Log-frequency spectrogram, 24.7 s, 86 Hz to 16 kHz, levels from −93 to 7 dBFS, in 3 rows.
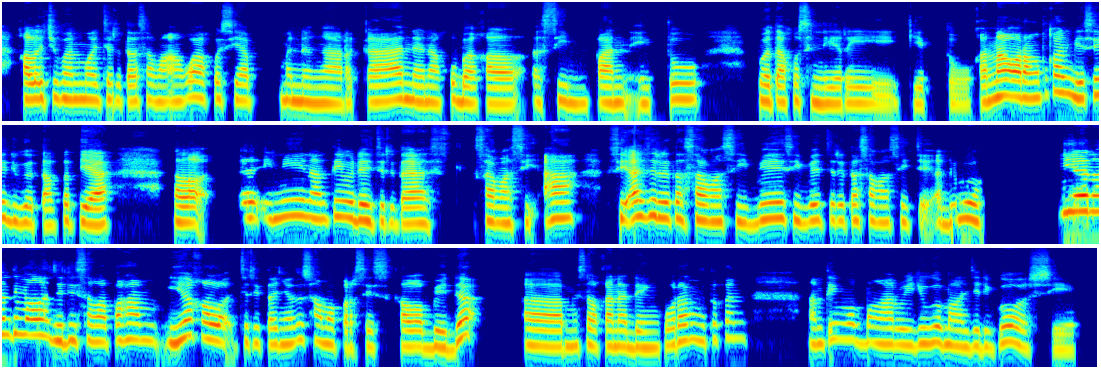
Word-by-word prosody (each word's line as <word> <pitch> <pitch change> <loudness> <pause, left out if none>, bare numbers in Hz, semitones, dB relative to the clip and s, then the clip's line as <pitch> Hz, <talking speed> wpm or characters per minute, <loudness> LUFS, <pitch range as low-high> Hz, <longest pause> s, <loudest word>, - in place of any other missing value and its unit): kalau 225 -1 +5
cuman 235 -2 -1
mau 225 - 0
cerita 210 -3 -3
sama 205 -2 -3
aku, 205 - -3
aku 235 0 -7
siap 215 -2 -4 0.2
mendengarkan 200 +2 0
dan 200 -1 -1
aku 195 +4 -7
bakal, 185 -2 0
eee, 200 - -8
simpan 195 -1 -2
itu 225 +5 -4 0.4
buat 205 -1 0
aku 200 +1 -1
sendiri." 190 - -4
gitu. 95 - -10
Karena 255 +6 +6
orang 240 -1 +5
itu, - - -14
kan, 310 - +5
biasanya 260 +3 +1
juga 225 -1 -1
takut, 195 +5 -3
ya, 205 -2 +6 0.5
kalau, 225 -1 +5 0.3
eh, 270 0 +2
ini, 295 +3 0
nanti 265 +2 0
udah 255 -3 +5
cerita 215 -2 -1 0.5
sama 225 -2 0
si 225 - -9
A, 270 +1 +4 0.3
si 265 - -3
A - - +9
cerita 275 -2 +3
sama 240 -2 +3
si 230 0 -5
B, 260 +4 +3
si 250 - -2
B 245 - +3
cerita 245 -1 -3
sama 240 -3 -3
si 230 - -7
C, - - -7
aduh 250 +4 +2 0.6
iya, 365 +1 +11
nanti 360 +1 +3
malah 350 -1 +6
jadi 270 0 +1
salah 265 -2 0
paham. 280 -2 -1
Iya 295 +7 +4
kalau 285 -3 +5
ceritanya, 240 -2 -4
tuh, 285 - -8
sama 260 -5 -2
persis. 205 0 -8
Kalau 215 -1 +1
beda, 215 - +2 0.4
eee, 215 -2 +3
misalkan 220 0 -2
ada 210 - -3
yang 200 0 -3
kurang 270 +5 -1
itu, 285 - -10
kan, 310 -1 -10 0.5
nanti 235 +4 -5
mempengaruhi 245 -5 -4
juga, 245 +1 0
malah 220 -2 -2
jadi 210 -1 -6
gosip. 200 - -3
230 Hz, 185 wpm, -20 LUFS, 205-260 Hz, 0.6 s, iya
